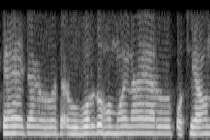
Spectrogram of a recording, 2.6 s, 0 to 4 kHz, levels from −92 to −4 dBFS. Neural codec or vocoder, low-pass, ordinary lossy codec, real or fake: vocoder, 22.05 kHz, 80 mel bands, WaveNeXt; 3.6 kHz; none; fake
